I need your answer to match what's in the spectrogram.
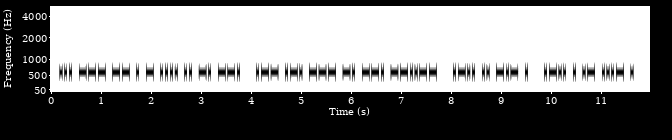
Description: Morse code, heard as a keyed tone, about 25 wpm, 600 Hz. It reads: SOMETHING WRONG, LIKE LEAVE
